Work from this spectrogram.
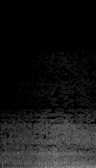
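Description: Steady rushing surf with a rolling, gravelly wash, loud and continuous, as waves churn pebbles along a pebble beach shore in Mercedes, Camarines Norte.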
